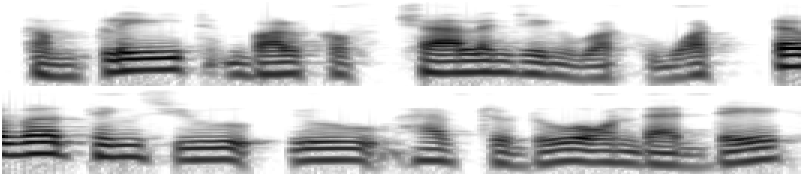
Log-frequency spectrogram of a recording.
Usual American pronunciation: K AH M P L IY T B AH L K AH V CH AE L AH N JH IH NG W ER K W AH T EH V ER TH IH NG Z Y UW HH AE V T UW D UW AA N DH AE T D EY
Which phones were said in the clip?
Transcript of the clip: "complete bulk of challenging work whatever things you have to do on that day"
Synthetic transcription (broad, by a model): K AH M P L IY T B AH L K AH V CH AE L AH N JH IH NG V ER K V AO T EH V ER T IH NG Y Y UW HH AE V T UW D UW AA N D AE T D EY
